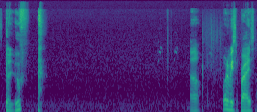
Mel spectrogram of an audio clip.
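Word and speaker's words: Galuf: Also, I think I've been saying Gallup's name wrong. It's Galof.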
